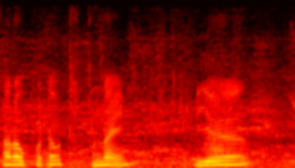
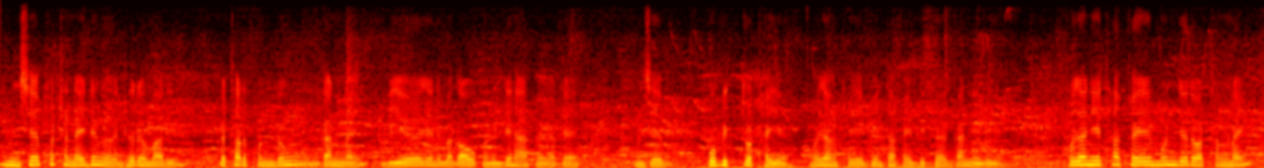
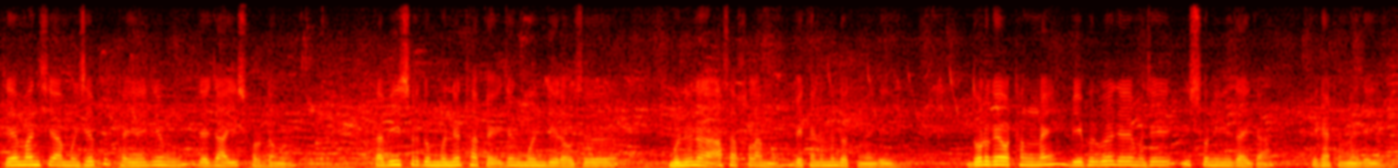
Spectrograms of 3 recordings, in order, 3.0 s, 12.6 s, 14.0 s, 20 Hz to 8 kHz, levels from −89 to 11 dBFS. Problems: low volume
